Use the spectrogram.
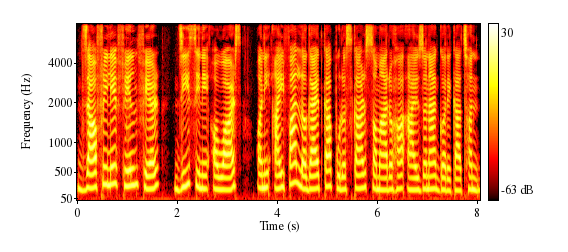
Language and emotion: Nepali, neutral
